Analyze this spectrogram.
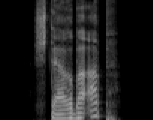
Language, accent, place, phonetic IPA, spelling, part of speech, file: German, Germany, Berlin, [ˌʃtɛʁbə ˈap], sterbe ab, verb, De-sterbe ab.ogg
- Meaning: inflection of absterben: 1. first-person singular present 2. first/third-person singular subjunctive I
